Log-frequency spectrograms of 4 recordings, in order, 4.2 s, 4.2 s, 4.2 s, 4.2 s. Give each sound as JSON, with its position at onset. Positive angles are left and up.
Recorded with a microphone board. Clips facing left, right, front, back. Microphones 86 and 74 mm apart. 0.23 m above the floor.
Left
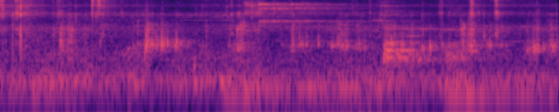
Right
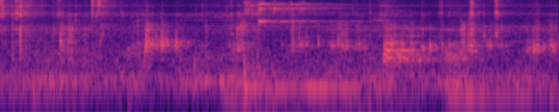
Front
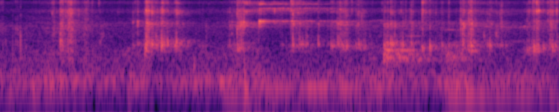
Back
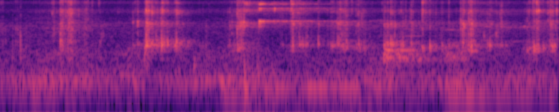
{"t": 1.8, "sound": "a dropped coin", "azimuth_deg": -100, "distance_m": 1.4}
